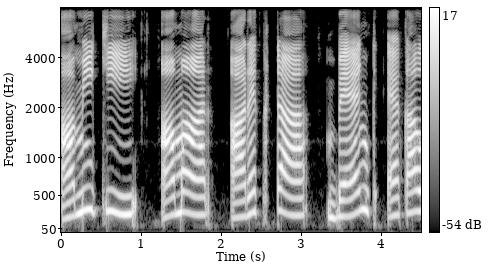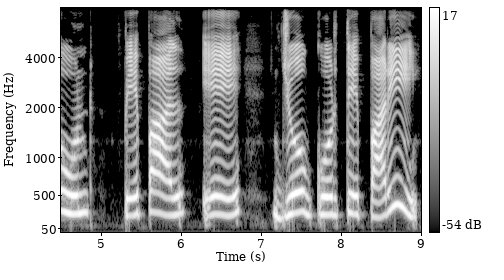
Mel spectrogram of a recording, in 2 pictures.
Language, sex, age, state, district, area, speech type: Bengali, female, 18-30, West Bengal, Jalpaiguri, rural, read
